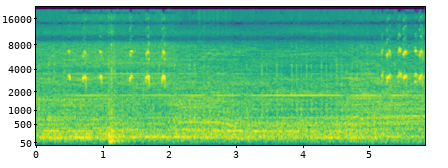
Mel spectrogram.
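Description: Faint repeated high chirps, clusters of sharp squeaks up high over a soft motor hum, squealing from the robot vacuum, cause unclear.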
